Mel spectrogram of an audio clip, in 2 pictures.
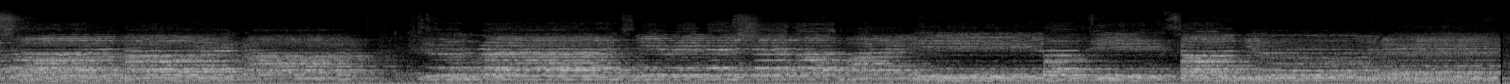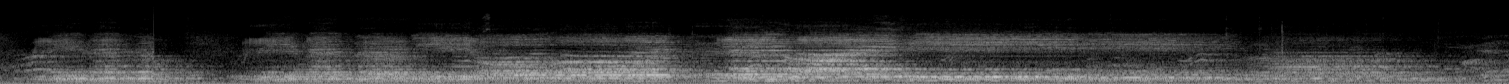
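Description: Small church choir singing unaccompanied Orthodox liturgical chant: sustained chords sung in phrases, with short breaks between phrases.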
